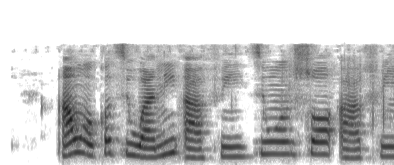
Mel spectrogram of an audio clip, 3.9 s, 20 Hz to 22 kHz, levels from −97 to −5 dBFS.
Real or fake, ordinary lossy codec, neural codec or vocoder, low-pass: real; AAC, 32 kbps; none; 7.2 kHz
